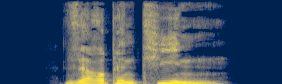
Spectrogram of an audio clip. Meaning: serpentine
- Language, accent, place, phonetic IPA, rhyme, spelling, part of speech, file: German, Germany, Berlin, [zɛʁpɛnˈtiːn], -iːn, Serpentin, noun, De-Serpentin.ogg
